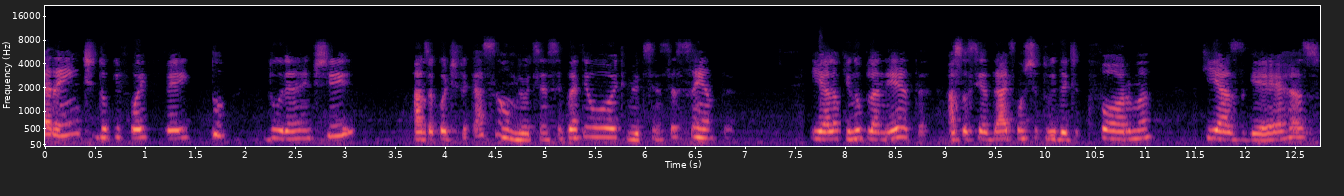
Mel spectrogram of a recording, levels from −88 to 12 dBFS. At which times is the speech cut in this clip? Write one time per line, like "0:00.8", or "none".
0:03.8
0:07.9
0:08.9
0:09.7
0:10.4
